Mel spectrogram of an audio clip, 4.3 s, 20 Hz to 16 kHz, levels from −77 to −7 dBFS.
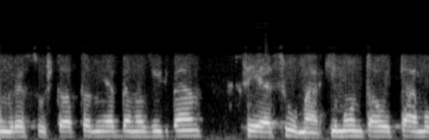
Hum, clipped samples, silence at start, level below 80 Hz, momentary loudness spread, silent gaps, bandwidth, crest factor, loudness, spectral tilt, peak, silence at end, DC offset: none; under 0.1%; 0 s; -56 dBFS; 4 LU; none; 4.7 kHz; 12 dB; -23 LUFS; -9 dB/octave; -10 dBFS; 0 s; under 0.1%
